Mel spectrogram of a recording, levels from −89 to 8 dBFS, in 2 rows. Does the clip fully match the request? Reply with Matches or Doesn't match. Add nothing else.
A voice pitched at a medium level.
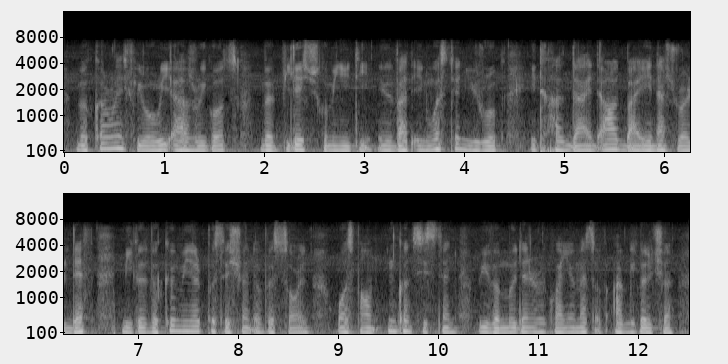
Doesn't match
